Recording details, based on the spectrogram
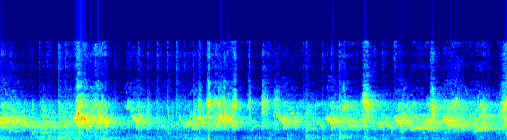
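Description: Budgerigars chatter with a steady stream of thin, high chirps and warbles.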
